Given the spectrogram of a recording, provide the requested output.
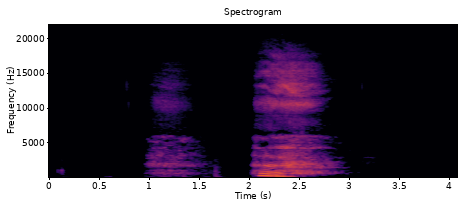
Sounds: Sigh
